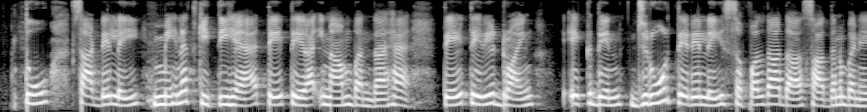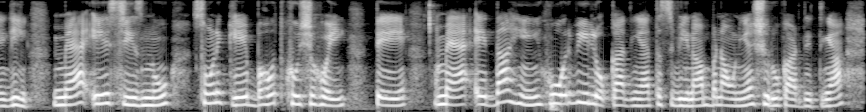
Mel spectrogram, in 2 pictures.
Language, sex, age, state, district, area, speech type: Punjabi, female, 18-30, Punjab, Jalandhar, urban, spontaneous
